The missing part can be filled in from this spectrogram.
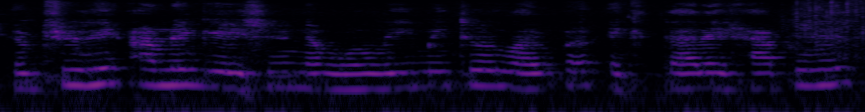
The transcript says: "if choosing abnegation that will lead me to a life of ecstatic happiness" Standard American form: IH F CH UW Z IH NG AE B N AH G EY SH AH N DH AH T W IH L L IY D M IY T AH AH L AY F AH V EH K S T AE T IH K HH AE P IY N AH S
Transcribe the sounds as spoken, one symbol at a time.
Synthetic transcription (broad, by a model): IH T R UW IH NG AE B N AH G EY SH AH N DH AH T W IH L L IY D M IY T AH AH L AY F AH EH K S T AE T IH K HH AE P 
